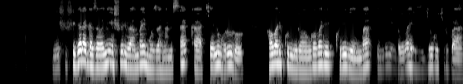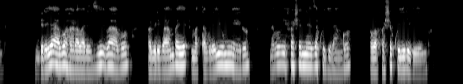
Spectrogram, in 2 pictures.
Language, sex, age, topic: Kinyarwanda, male, 25-35, education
